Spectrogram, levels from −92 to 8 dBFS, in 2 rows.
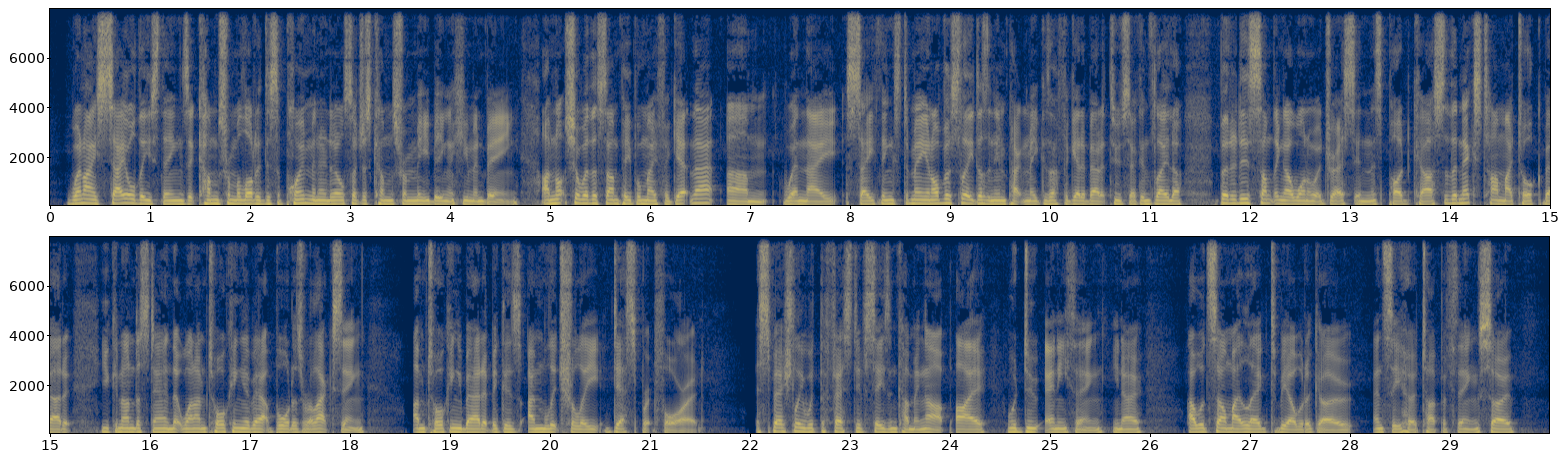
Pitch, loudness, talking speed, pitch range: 135 Hz, -16 LUFS, 245 wpm, 125-145 Hz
